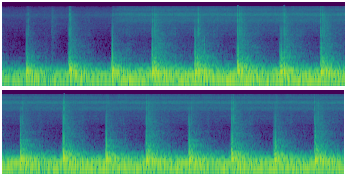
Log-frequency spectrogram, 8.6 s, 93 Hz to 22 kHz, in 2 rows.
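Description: Electronic music played on an ARP 2600 analog synthesizer: a sustained low droning bass under sharp, regular clicking hits about twice a second. A faint high tone comes in about a second and a half in.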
